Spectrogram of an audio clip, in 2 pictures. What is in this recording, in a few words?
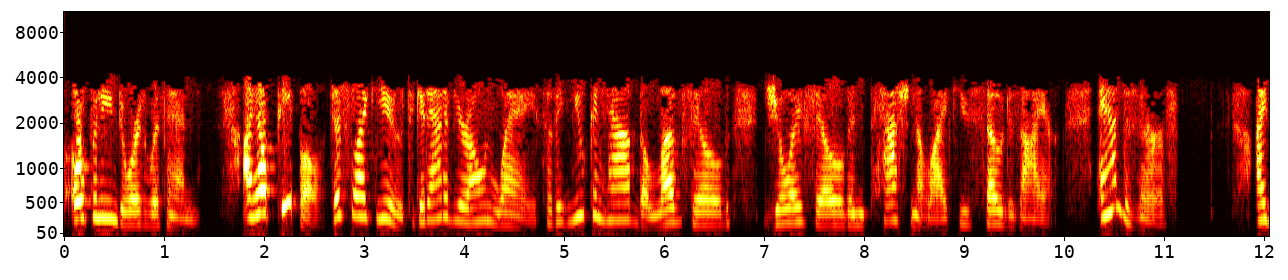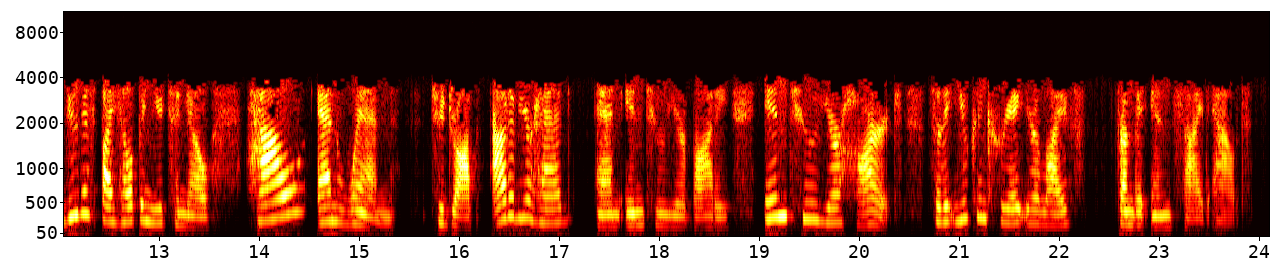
Magical Morning Meditation Intro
